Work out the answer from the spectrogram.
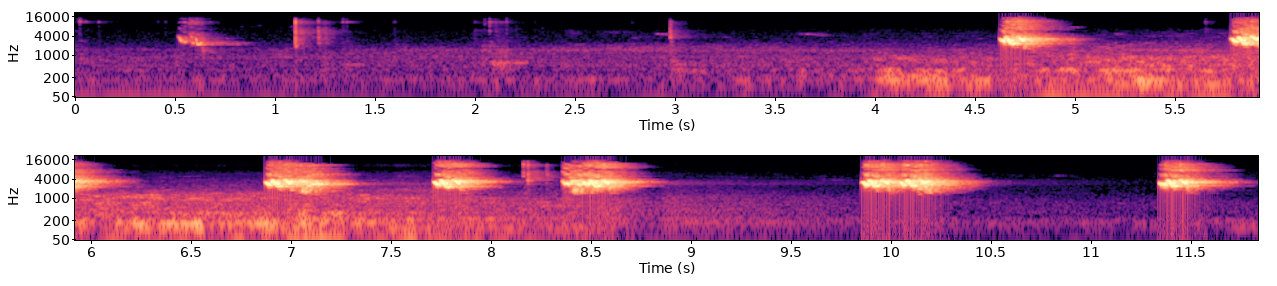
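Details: Budgerigars giving a run of seven short, sharp chirps after four quiet seconds, spaced roughly one second apart, over a low rustling background.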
